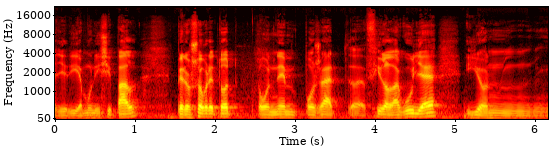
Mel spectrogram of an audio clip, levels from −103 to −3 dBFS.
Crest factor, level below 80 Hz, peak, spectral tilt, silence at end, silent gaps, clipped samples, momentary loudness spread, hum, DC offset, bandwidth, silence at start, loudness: 22 dB; -62 dBFS; -14 dBFS; -5 dB/octave; 0 s; none; under 0.1%; 12 LU; none; under 0.1%; 17.5 kHz; 0 s; -34 LUFS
